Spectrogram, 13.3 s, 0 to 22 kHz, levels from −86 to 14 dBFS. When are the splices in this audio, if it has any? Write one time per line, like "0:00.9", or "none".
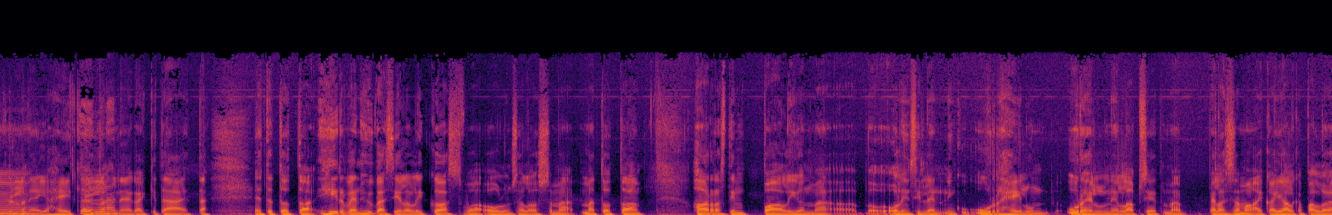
none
